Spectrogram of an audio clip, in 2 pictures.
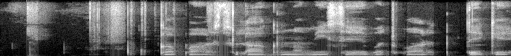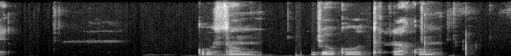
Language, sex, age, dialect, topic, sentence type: Magahi, female, 25-30, Northeastern/Surjapuri, agriculture, question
